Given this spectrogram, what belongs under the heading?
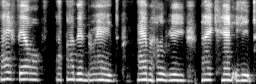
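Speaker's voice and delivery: soft, hushed celebrity-style voice. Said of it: "She got that [name] voice going on".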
